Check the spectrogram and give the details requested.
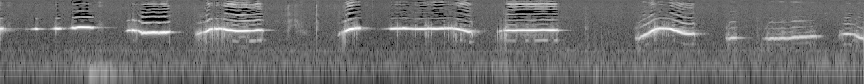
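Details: A female cockatiel, infatuated with a cuddly toy, whistles a string of clear, sustained notes, some steady, some rising and falling, with short pauses between phrases over about nine seconds.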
